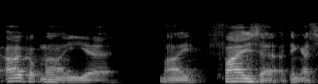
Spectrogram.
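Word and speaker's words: Pfizer: the day i've i got my uh my fisa i think that's how you say it vaccine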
